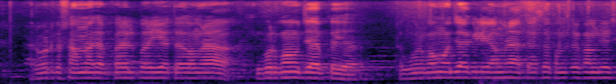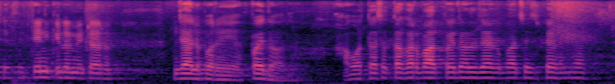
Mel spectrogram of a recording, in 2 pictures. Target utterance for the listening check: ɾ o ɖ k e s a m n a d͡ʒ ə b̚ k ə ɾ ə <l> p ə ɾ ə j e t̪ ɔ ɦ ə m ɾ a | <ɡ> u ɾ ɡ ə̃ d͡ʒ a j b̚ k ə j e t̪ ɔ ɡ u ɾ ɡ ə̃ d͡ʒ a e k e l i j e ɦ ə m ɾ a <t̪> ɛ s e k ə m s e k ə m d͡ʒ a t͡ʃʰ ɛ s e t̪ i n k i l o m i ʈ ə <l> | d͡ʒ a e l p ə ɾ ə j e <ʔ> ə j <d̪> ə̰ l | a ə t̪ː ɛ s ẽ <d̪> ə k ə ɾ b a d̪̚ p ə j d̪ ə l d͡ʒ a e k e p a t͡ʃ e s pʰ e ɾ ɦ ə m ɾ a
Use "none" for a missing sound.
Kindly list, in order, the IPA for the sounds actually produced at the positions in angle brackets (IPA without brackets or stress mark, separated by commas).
l, ɡ, t̪, ɾ, p, d̪, t̪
